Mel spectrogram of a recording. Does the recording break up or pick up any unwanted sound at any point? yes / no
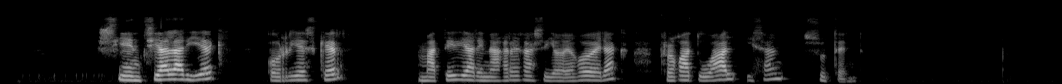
no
